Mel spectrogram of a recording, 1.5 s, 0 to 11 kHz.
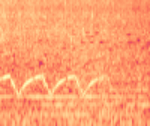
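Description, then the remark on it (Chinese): A police car siren whoops in quick rising and falling sweeps, about three cycles, loud over a steady hiss of rain, with no one talking; many police cars waiting at a fishing-boat dock in Rongcheng, Shandong, China, in August 2011. “渔船靠岸之前，大批警察和警车严阵以待。”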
